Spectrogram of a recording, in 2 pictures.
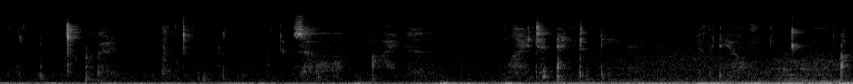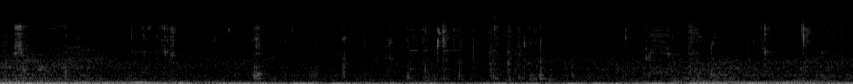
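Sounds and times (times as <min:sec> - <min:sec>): chewing fried chicken: 0:00.0 - 0:03.0, 0:09.1 - 0:17.0
soft whispering: 0:00.8 - 0:01.3, 0:02.8 - 0:09.8, 0:14.9 - 0:17.0.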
